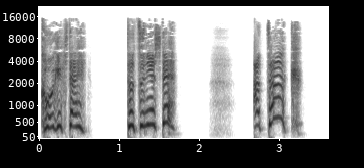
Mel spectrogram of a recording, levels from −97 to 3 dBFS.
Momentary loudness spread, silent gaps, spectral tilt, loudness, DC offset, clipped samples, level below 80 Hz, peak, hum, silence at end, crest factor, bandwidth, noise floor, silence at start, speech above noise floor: 10 LU; none; -1 dB/octave; -17 LUFS; under 0.1%; under 0.1%; -60 dBFS; -4 dBFS; none; 0.35 s; 16 dB; 15.5 kHz; -55 dBFS; 0 s; 39 dB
